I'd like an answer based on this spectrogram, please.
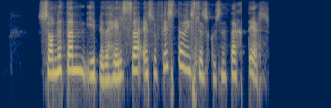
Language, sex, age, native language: Icelandic, female, 40-49, Icelandic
